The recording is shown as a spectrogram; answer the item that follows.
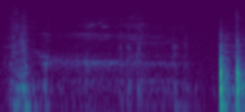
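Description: A person sipping and swallowing a drink from a mug: a short sound just after the start, then faint throat and swallowing noises.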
